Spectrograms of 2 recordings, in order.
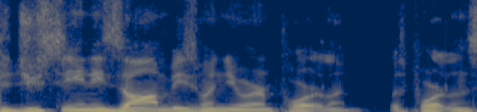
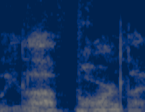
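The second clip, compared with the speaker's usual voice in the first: breathy commercial-style whisper. Retelling months of tournament commercials: imitating a whispered commercial. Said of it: "It would whisper that".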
